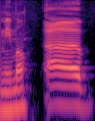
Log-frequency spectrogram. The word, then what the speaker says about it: Memo: I've been thinking about this for a while, but why is it pronounced Memo? So, not Nemo or Memo. Memo. Do people call you Memo?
